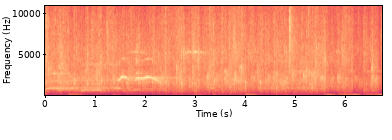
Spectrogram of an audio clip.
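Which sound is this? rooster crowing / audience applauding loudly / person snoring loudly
audience applauding loudly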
